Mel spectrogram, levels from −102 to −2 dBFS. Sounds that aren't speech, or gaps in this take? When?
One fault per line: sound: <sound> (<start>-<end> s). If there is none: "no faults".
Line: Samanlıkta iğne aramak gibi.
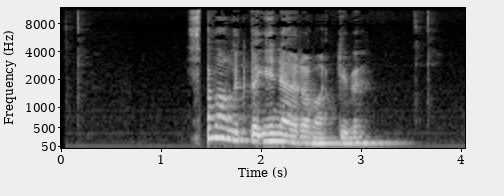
sound: dropout (1.4-1.5 s)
